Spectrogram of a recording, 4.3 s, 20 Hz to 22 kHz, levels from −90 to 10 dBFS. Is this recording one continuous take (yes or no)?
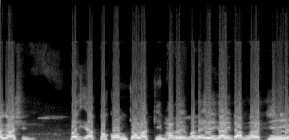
yes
